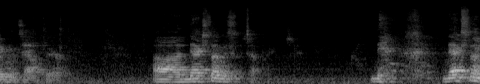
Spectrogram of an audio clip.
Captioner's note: whispering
